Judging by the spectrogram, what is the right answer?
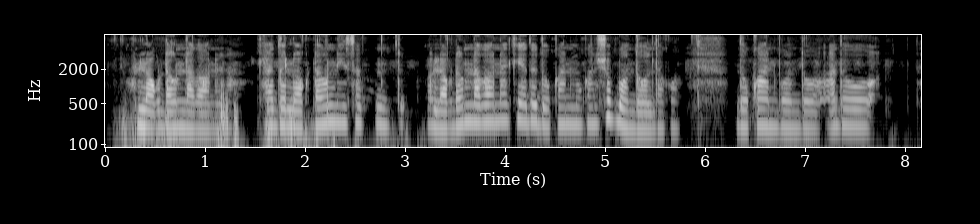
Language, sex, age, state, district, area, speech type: Santali, female, 18-30, West Bengal, Paschim Bardhaman, rural, spontaneous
